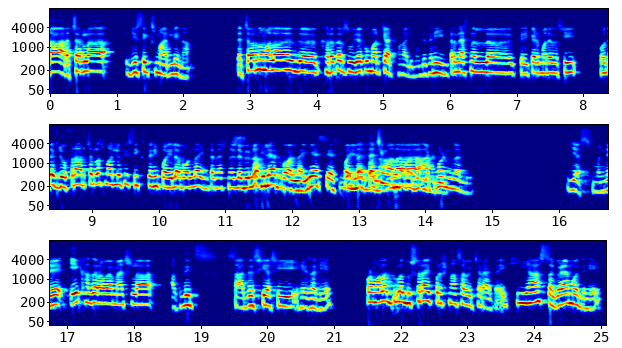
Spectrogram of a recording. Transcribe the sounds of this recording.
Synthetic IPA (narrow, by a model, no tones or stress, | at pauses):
ɾaːɾt͡ɕəɾla | d͡ʑiːsiksmaɾliːna̰ | t̪jat͡ɕaʋəɾnəməlakʰəɾət̪əɾsuɾjakumaɾt͡ɕiːaʈʰʋəɳ̃aliːm̤əɳd͡zet̪̬anːiːɳʈəɾnæɕnəlkɾikeʈməd̪ʱːjed͡zəɕiː | ɦot̪ek̚d͡zofɾaːɾt͡ɕəɾlat͡smaɾliːɦot̪iːsikst̪janiːpəɦiljabolːaiɳʈəɾnæɕnəllebʱjilaəɦiljat͡sbolːajesjesmət̪jat͡ɕiːməlaːʈʰʋəɳd͡zʱaliː | jesm̤əɳd͡zeːkɦəd͡zaɾəʋjamæt͡ɕla | ək̚d̪iːt͡ssad̪əɕiːəɕiːɦed͡zʱaliːje | pəɳməlat̪ulad̪usɾaek̚pɾəɕnəːsaʋit͡ɕaɾajt͡sa̰jḛkiːjasəɡɭjaməd̪ʱːje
